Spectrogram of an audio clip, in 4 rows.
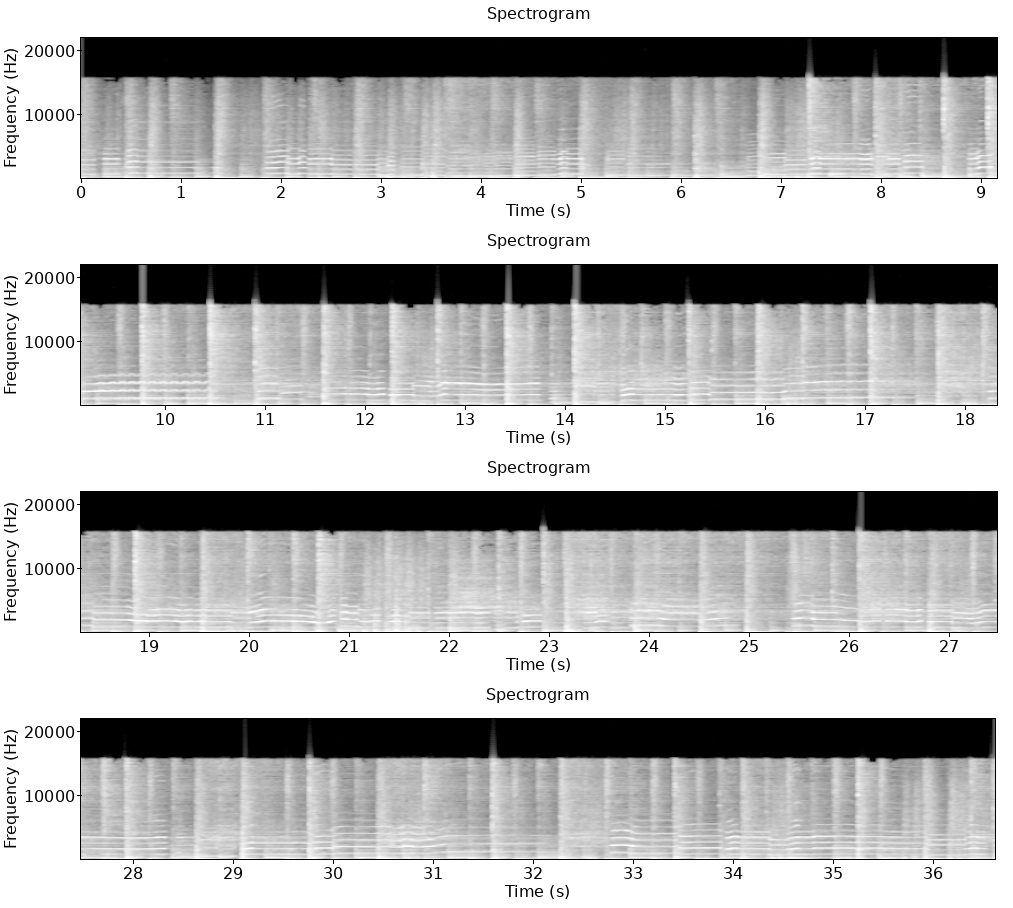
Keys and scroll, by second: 4.5 Delete, 10.0 Tab, 10.9 s, 12.0 KP_1, 19.5 Tab, 30.0 KP_1, 31.2 g, 32.6 KP_1.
